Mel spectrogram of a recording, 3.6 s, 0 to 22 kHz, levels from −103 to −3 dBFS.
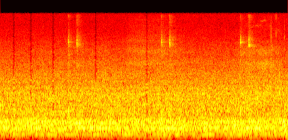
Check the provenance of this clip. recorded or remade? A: recorded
